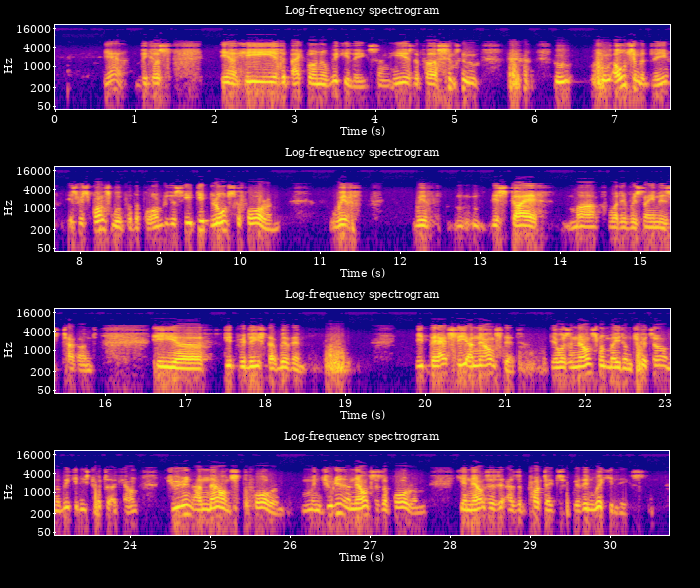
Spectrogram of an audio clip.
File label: pretending to be Irish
